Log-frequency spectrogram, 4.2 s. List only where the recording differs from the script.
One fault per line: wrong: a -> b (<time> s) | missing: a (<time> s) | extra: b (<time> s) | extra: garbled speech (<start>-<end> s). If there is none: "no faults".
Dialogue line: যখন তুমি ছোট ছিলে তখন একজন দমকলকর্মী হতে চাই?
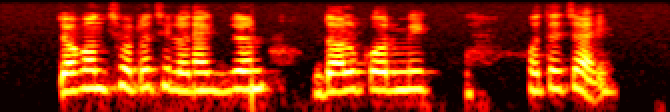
missing: তুমি (0.6 s)
missing: তখন (1.2 s)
